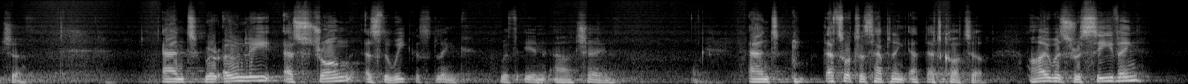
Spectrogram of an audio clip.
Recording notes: This episode of the Koren Podcast was recorded in front of a live audience! This time in London as part of the Mizrachi UK Weekend of Inspiration, one of the biggest events in the Religious Zionist calendar in Europe. LIVE at the Mizrachi UK Day of Inspiration.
